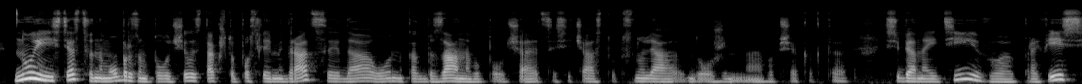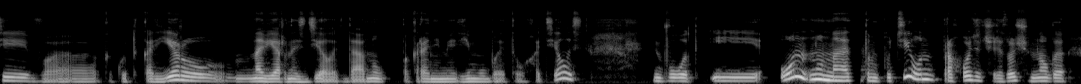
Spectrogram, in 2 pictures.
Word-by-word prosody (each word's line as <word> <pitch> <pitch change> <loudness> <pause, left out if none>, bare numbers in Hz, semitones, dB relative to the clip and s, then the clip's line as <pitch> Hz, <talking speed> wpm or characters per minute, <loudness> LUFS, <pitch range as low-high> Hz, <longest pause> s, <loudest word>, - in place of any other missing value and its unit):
Ну 240 +9 +10
и 245 -7 +11
естественным 175 -6 +2
образом 165 -4 +1
получилось 135 +5 -3
так, 145 -2 -3
что 125 - -9
после 135 +2 -6
эмиграции, 140 +3 -1
да, 140 +3 -3
он 140 +2 -3
как 135 -2 -8
бы 130 - -6
заново, 130 -2 +1
получается, 65 - -9
сейчас 130 -3 -8
тут 120 - -25
с - - -14
0, 135 -2 -2
э, - - -14
должен, 70 - -7
э, 65 -1 -7
вообще 65 0 -11
как-то - - -16 0.3
себя 145 0 -1
найти 135 - 0
в 130 -5 -5
профессии, 175 - 0
в, 140 - -12 0.5
э, - - -29
какую-то - - -14
карьеру, 160 +3 +1
м, 135 -1 -5
наверно, 135 -1 +1
сделать, 70 - -3
да, 70 0 -4
ну, 140 -1 -2
по - - -14
крайней 130 0 -2
мере, 130 0 -2
ему 135 0 -1
бы 130 - -6
этого - - -14
хотелось. 245 - -3 0.7
Вот, 155 0 0
и 160 -1 0
он, 295 - +6
ну, 235 0 +9
на 175 -5 +6
этом 170 -2 -4
пути 160 - +1
он 240 -5 +3
проходит 185 -2 -1
через 145 -4 -8
очень 170 -2 -2
много 155 -2 -1
145 Hz, 155 wpm, -23 LUFS, 130-170 Hz, 0.7 s, и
